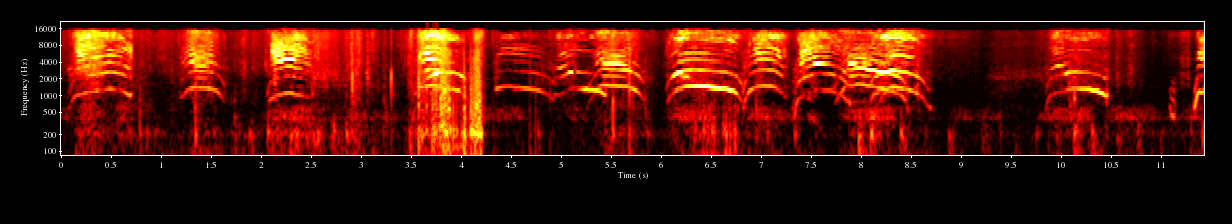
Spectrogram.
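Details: A group of hard-to-control kittens meowing almost continuously: high, arched, harmonic cries, often two or three overlapping, in bursts of about half a second, with a brief rustling thump midway.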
